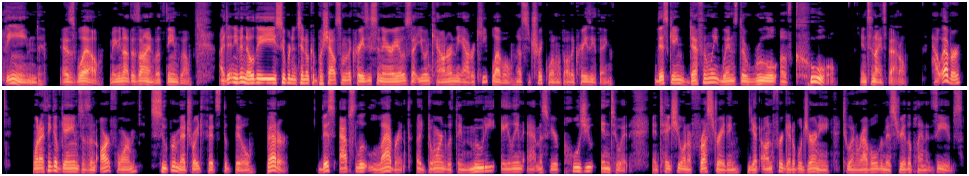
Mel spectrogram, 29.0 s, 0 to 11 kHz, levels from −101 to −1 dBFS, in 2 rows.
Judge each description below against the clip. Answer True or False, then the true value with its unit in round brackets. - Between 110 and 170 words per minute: False (205 wpm)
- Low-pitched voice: True (110 Hz)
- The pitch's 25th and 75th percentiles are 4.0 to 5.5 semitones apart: True (4.5 semitones)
